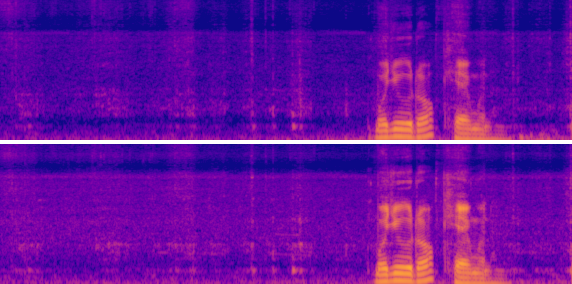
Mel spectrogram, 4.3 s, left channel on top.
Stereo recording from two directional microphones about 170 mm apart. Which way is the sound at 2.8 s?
10° left (ahead or behind).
